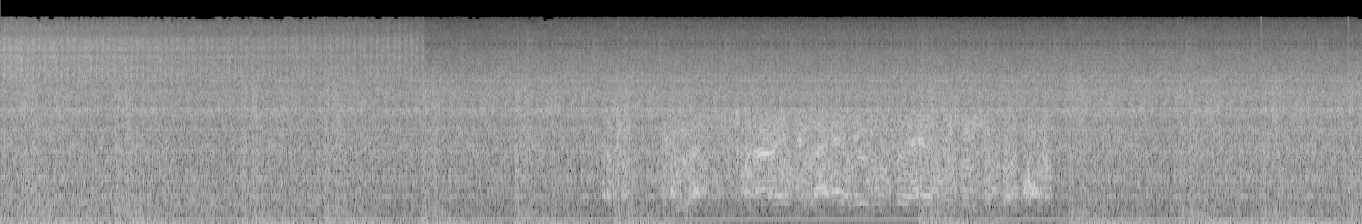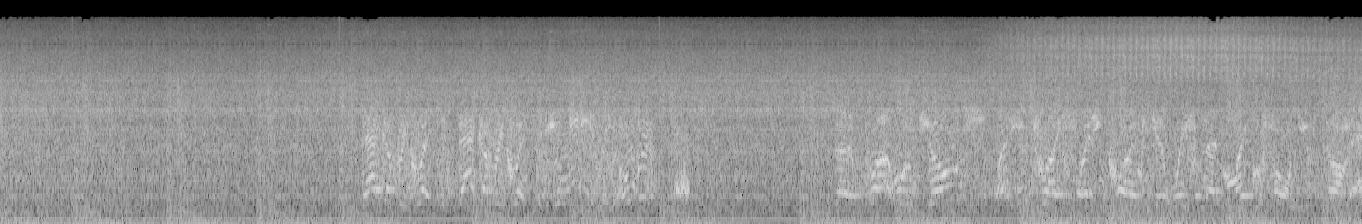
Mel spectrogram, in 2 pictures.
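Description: A heavy engine rumbles steadily.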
